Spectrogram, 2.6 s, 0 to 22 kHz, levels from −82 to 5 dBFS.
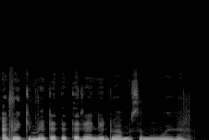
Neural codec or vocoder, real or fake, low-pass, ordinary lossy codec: none; real; none; none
